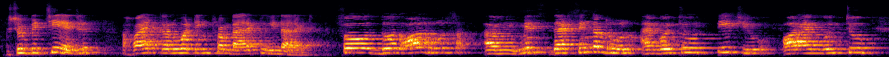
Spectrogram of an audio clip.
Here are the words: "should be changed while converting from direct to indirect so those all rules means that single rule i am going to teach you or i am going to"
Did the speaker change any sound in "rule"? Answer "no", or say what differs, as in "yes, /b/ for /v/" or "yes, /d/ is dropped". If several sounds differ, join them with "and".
no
